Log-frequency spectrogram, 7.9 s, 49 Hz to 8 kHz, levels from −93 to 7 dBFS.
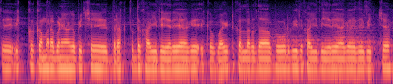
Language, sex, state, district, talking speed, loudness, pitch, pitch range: Punjabi, male, Punjab, Kapurthala, 175 wpm, -15 LUFS, 120 Hz, 120-125 Hz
